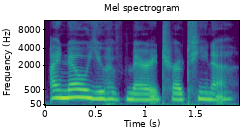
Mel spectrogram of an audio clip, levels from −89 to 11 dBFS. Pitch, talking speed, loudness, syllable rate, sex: 205 Hz, 185 wpm, -15 LUFS, 4.9 syllables/s, female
